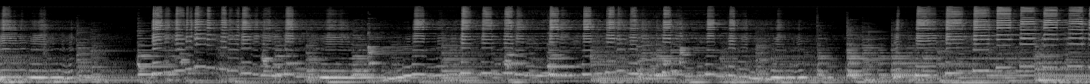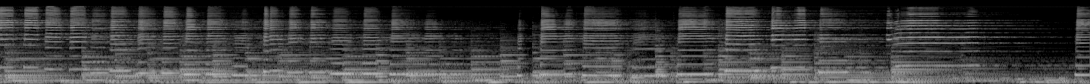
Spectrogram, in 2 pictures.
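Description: Live jazz played by a trio: a trumpet leads over piano and double bass, with no pause.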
